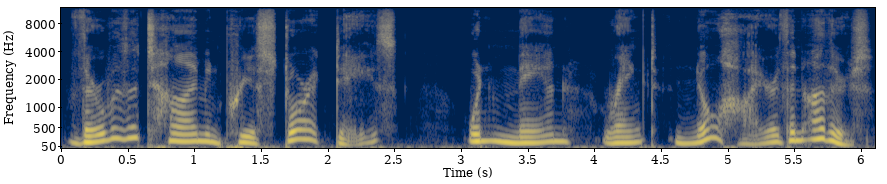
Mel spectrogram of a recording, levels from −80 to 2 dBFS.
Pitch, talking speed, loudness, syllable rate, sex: 155 Hz, 140 wpm, -17 LUFS, 4.0 syllables/s, male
